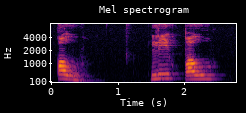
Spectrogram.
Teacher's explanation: वाव लीन को नरमी और जल्दी से अदा करेंगे। क़ौफ हरूफ इस्ताला में से है, मोटा अदा होगा, यानी हैवी लेटर है।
